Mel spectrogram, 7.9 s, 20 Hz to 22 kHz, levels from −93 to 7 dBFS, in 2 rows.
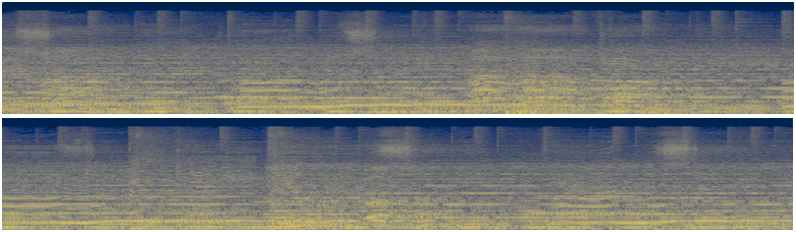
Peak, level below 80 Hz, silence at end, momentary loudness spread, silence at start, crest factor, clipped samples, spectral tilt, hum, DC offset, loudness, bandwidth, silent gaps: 0 dBFS; -28 dBFS; 0 s; 3 LU; 0 s; 14 dB; under 0.1%; -6 dB/octave; none; under 0.1%; -15 LUFS; 16.5 kHz; none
